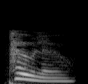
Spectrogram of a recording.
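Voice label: "polo", English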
